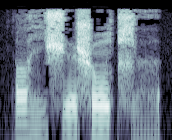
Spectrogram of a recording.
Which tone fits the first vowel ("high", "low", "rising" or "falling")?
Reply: low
